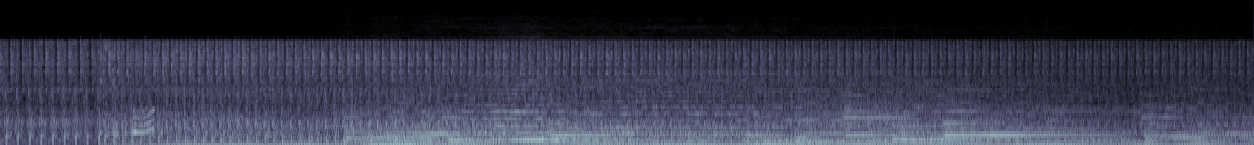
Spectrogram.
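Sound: motorboat engine running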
